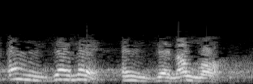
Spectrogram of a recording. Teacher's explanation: اللام هنا مرققه، اللام بتاعت لفظ الجلاله هي المفخمه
